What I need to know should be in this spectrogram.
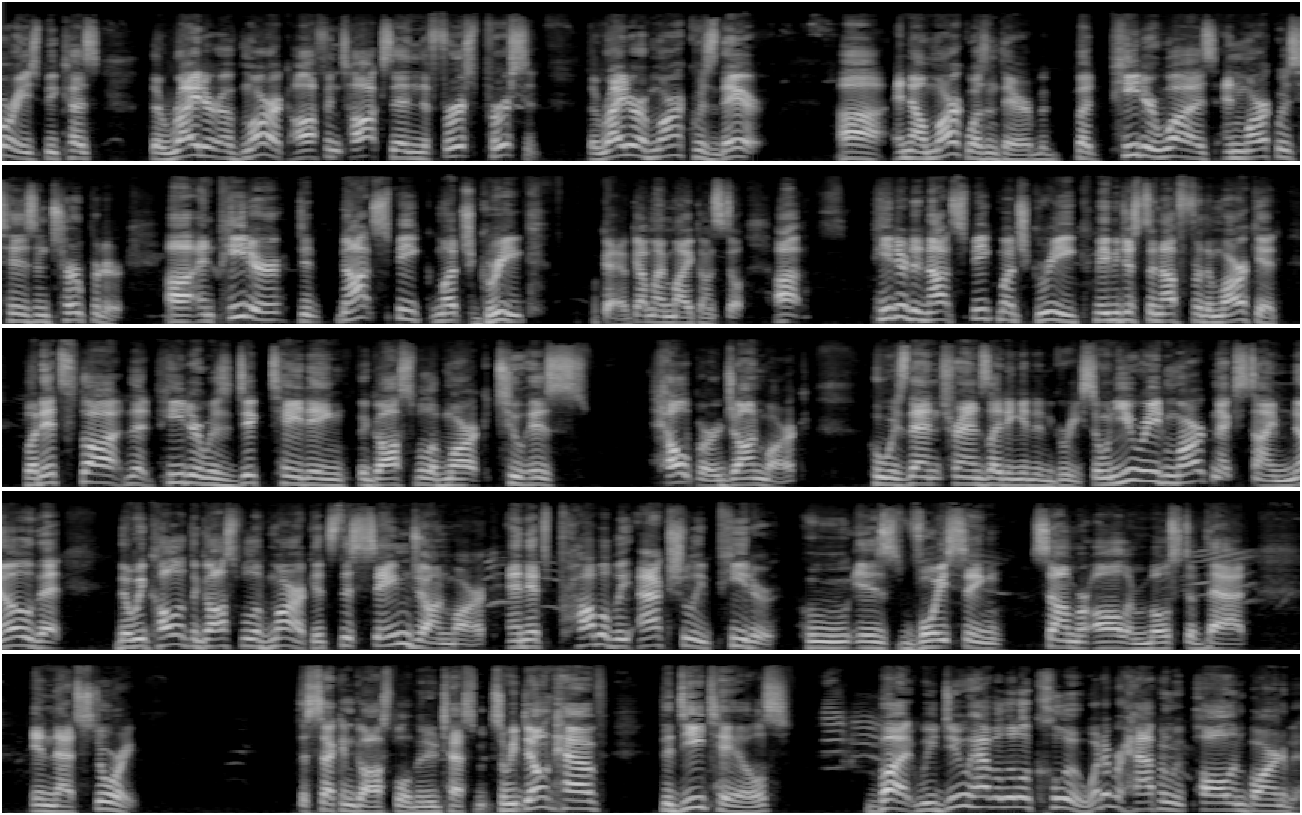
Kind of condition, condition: setting, outdoors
